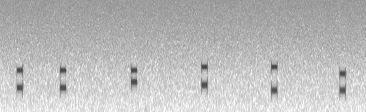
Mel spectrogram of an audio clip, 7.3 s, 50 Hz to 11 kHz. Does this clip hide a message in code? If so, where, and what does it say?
Yes: DTMF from 0.3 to 6.9 s, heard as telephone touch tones, dialled by hand, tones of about 120 ms. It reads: 5 5 0 9 3 1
